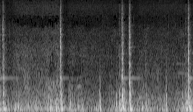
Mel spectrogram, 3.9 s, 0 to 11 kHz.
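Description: An orca about 8 to 10 meters long ramming a sailing yacht's steering column: about six sharp, heavy knocks at irregular intervals, some in quick pairs, over a steady rumble of wind and water.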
